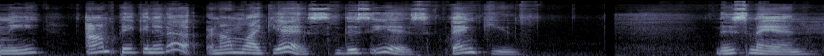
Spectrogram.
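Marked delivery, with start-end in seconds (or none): 2.1-3.9 slow, drawn-out mock gratitude; sarcastic thanks. Picking up the thrown money, mock sweet sarcasm. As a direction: sweetly rub it in.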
